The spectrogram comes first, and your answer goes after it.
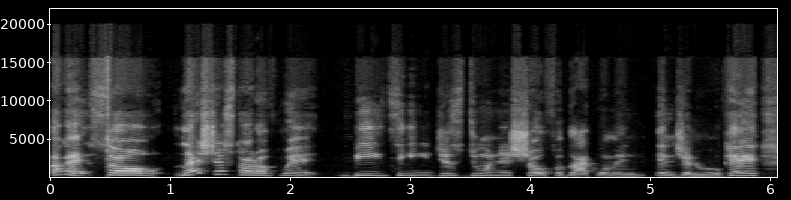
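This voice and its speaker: Animated and with lively intonation, a woman with a strong New York accent speaks at fairly high pitch and a moderate pace, with a dry, close sound and no echo. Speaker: guest commentator. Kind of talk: casual chat.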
